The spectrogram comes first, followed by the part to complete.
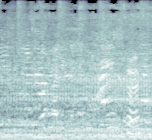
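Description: A steady low engine hum, like a motor idling, runs through, with faint voices over it.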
